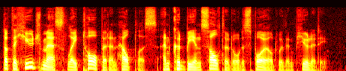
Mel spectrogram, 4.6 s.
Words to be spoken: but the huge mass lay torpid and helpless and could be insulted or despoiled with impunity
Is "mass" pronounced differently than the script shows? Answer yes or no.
yes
